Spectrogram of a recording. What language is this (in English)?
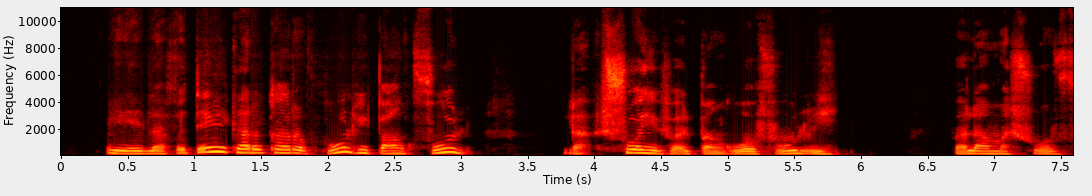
Bara Malagasy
